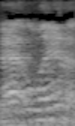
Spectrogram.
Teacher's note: It's at with the glottal stop.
